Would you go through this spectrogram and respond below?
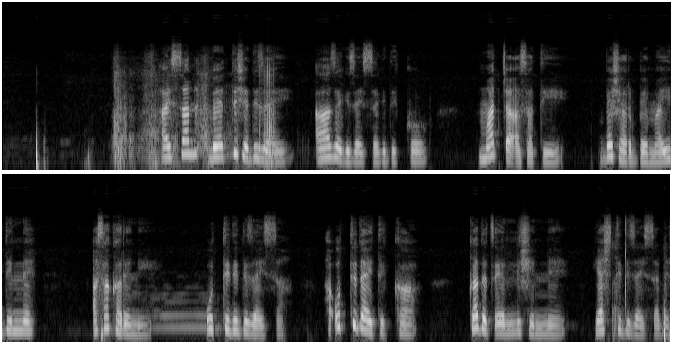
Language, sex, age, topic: Gamo, female, 36-49, government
